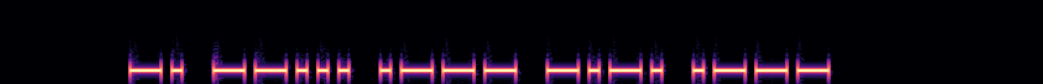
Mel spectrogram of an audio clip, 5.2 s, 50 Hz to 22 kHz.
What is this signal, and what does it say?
Morse code, heard as a keyed tone, about 21 wpm, 700 Hz. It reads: N7JCJ
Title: Speed Racing - USA 1x3 Call Signs 17wpm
